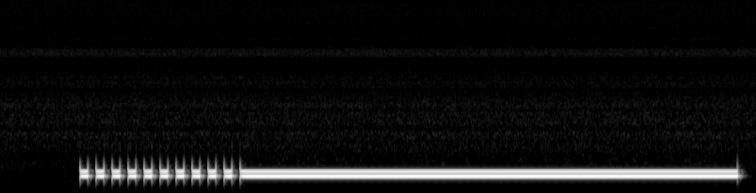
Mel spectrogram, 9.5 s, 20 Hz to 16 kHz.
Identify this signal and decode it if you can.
Telephone call progress tone (North American plan), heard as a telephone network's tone, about 350, 440 Hz, 0.1 s on and 0.1 s off. Stutter dial tone.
